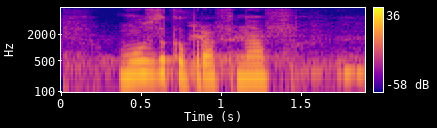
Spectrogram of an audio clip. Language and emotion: Russian, neutral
